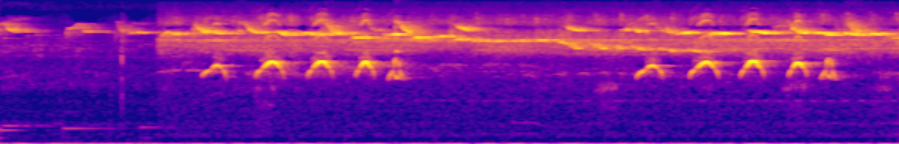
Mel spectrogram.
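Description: Forest birds calling: runs of short, arched chirps repeated several times a second, over a denser layer of higher-pitched chirps and trills.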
